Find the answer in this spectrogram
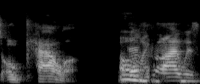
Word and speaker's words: Ocala: up in there all right you yankee it's ocala oh my god i was gonna say that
